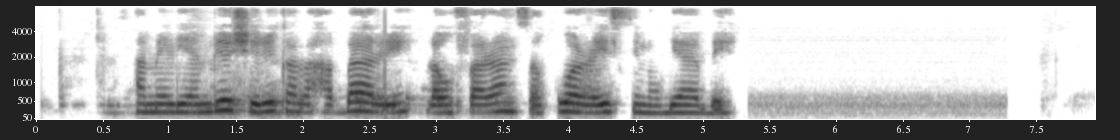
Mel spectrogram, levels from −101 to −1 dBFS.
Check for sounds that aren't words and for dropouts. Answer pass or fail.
pass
